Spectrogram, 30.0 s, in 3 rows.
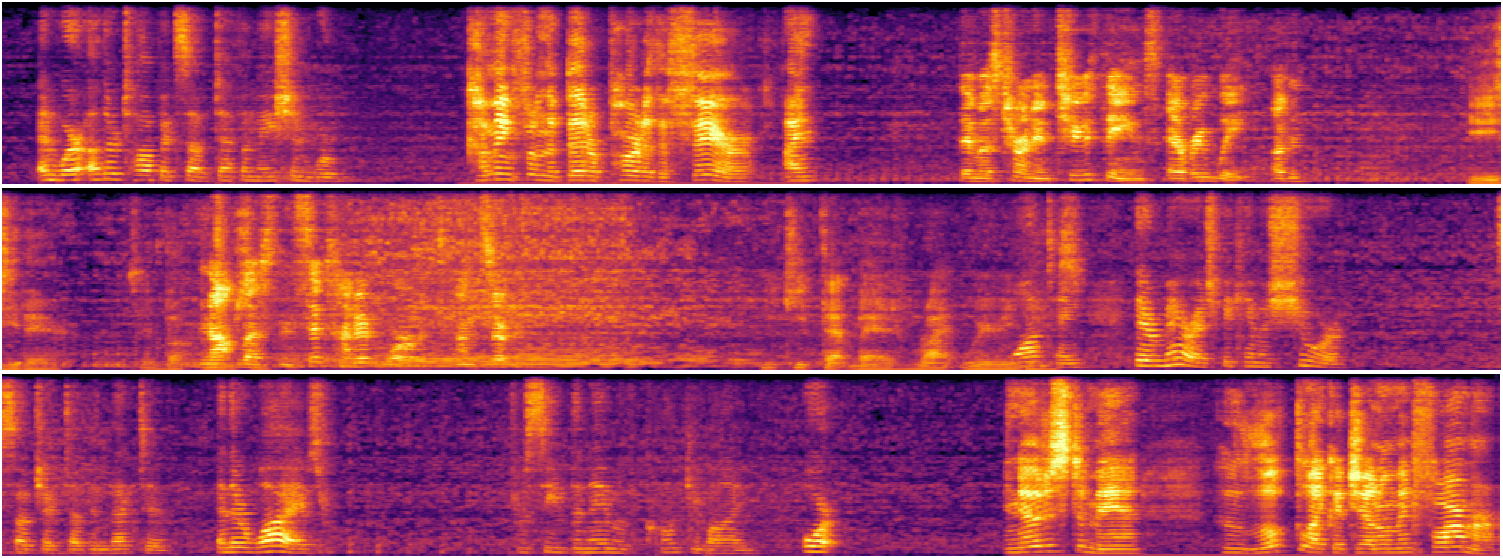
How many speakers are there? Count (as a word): four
